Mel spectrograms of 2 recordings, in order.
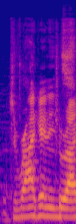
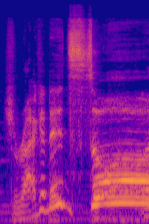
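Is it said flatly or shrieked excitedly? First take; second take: flatly; shrieked. First: It is said flat and low-key. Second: It is shrieked loudly with excitement.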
